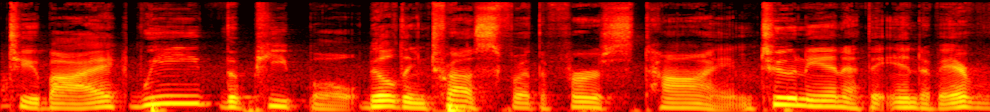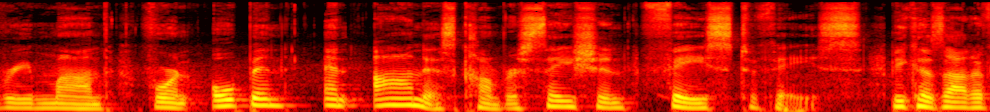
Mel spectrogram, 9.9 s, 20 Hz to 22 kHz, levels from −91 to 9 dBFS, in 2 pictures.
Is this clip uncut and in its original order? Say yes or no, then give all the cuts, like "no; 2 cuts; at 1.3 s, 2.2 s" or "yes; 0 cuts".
yes; 0 cuts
